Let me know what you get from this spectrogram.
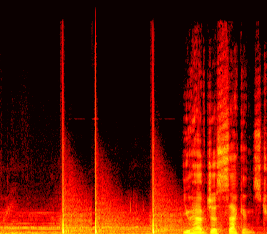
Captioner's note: gunshots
